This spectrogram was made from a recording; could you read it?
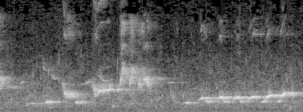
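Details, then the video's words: White-rumped shama singing on a training recording for other shamas: softer, somewhat blurred whistles and slurred notes, ending in a steady series of level whistled notes that rise slightly toward the close, against a hissy background. "Kicauan Murai Batu yang Menggoda Telinga"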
